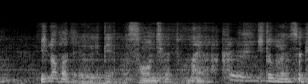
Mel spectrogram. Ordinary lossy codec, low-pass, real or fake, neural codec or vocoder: none; 7.2 kHz; fake; codec, 24 kHz, 1 kbps, SNAC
